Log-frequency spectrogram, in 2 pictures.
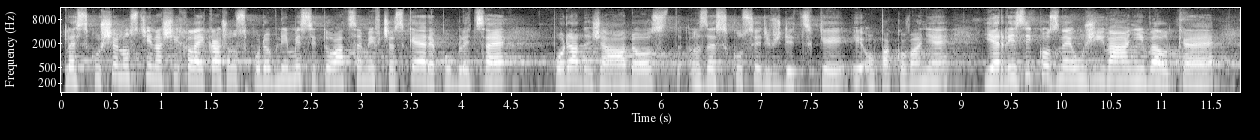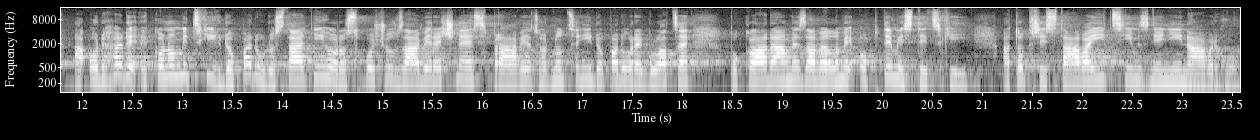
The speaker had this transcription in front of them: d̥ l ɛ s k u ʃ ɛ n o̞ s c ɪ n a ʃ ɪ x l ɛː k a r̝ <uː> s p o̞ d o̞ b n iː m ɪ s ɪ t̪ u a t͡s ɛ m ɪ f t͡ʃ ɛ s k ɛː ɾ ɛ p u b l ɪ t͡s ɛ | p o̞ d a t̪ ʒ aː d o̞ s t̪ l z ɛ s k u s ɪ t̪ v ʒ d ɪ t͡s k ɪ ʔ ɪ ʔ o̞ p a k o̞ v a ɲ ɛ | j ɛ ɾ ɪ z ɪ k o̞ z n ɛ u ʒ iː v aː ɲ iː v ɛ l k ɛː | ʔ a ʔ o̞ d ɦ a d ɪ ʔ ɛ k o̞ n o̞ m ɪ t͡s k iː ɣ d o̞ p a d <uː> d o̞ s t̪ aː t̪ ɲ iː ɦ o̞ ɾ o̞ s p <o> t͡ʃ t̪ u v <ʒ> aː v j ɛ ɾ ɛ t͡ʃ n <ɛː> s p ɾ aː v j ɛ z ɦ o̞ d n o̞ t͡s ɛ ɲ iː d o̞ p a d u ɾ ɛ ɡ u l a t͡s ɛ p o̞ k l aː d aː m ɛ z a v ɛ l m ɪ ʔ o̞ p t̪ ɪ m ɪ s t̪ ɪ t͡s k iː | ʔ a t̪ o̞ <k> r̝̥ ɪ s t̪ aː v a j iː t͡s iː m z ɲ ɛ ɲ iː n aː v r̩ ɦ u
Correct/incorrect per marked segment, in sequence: correct, correct, correct, incorrect, correct, incorrect

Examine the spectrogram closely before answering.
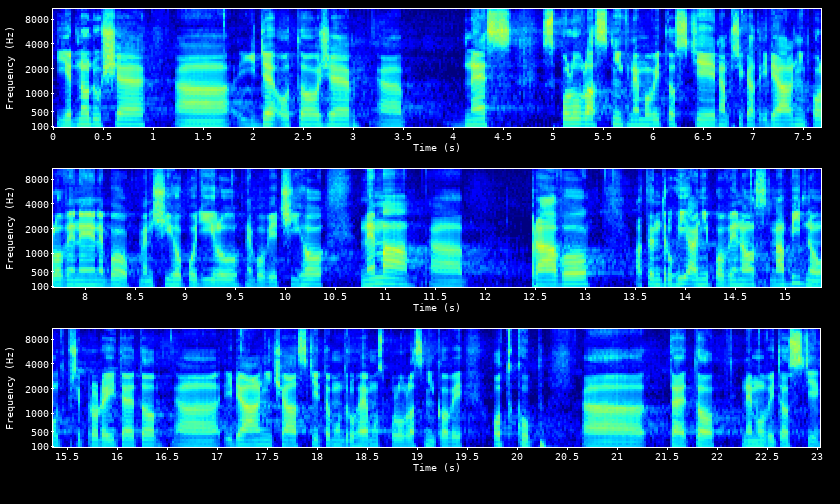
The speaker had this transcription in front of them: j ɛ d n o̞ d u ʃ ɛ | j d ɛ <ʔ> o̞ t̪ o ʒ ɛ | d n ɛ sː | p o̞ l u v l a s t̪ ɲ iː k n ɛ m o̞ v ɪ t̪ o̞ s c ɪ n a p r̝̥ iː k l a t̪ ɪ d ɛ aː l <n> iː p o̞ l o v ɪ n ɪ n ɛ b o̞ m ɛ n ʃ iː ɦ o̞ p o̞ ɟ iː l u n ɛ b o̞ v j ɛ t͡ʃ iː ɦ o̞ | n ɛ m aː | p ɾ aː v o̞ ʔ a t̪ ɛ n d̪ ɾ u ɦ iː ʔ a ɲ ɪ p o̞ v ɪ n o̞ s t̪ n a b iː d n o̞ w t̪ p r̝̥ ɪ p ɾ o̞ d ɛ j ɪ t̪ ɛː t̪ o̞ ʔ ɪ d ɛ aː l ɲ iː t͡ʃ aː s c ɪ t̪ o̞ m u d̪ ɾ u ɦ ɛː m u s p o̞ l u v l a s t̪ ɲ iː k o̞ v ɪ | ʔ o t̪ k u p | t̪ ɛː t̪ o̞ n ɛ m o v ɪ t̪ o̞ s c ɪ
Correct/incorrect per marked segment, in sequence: correct, incorrect

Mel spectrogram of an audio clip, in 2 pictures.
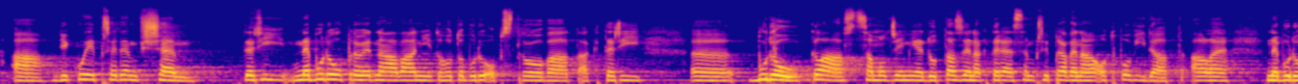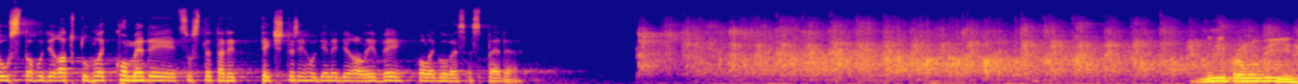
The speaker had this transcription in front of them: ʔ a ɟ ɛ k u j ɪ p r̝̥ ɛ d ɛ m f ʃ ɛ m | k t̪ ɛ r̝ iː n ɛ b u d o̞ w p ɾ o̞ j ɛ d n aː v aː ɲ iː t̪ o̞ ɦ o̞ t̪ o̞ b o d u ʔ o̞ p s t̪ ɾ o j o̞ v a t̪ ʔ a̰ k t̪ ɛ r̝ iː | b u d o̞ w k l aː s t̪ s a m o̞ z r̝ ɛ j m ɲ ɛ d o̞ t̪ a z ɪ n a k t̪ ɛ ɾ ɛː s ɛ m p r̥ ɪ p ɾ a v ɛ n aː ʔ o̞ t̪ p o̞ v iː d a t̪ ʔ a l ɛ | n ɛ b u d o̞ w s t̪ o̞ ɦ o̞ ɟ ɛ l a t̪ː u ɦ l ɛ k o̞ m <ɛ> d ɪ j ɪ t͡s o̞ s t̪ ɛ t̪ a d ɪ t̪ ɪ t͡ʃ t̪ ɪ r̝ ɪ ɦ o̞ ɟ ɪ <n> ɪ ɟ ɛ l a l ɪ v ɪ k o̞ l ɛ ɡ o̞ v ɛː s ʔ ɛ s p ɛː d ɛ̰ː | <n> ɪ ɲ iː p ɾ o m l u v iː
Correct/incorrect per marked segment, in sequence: correct, correct, correct

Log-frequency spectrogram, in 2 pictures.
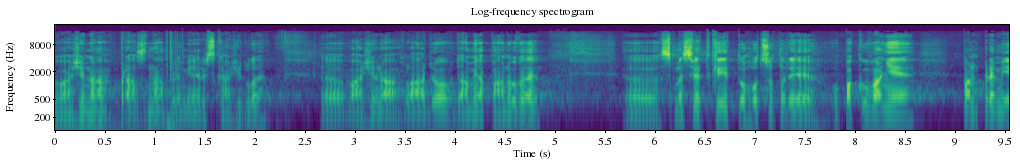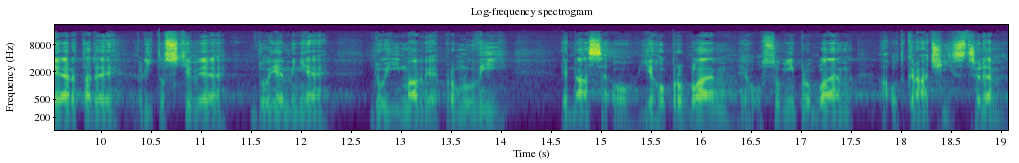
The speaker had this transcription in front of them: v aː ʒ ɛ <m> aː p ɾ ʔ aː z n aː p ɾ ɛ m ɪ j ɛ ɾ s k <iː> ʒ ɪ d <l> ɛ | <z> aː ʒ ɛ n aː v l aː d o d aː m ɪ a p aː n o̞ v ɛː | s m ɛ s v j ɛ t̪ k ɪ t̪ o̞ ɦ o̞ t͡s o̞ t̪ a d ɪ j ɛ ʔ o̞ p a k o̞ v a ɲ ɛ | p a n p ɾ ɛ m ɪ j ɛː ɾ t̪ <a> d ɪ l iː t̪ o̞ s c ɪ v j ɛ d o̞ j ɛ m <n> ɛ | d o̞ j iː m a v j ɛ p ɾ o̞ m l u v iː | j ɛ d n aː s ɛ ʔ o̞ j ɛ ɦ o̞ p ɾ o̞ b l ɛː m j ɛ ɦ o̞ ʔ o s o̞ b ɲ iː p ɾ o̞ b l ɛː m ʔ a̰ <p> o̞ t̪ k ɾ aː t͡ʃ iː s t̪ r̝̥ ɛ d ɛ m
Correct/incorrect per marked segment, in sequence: incorrect, incorrect, correct, incorrect, correct, incorrect, incorrect

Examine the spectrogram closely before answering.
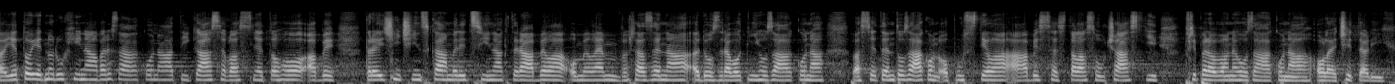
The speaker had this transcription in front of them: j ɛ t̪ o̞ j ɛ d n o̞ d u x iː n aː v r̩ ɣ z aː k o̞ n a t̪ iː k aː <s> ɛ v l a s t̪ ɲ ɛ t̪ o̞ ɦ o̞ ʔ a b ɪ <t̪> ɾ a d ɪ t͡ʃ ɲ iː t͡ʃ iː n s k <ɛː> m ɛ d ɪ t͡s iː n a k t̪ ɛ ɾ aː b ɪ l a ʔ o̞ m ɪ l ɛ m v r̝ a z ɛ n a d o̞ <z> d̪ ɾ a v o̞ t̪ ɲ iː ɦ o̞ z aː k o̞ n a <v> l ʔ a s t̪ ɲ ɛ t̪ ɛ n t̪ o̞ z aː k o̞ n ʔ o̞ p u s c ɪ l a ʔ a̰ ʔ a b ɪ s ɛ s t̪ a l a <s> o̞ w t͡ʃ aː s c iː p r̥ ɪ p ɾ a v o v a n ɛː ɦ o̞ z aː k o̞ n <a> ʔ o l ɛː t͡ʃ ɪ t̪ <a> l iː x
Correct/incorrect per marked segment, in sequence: correct, correct, incorrect, correct, correct, correct, correct, incorrect

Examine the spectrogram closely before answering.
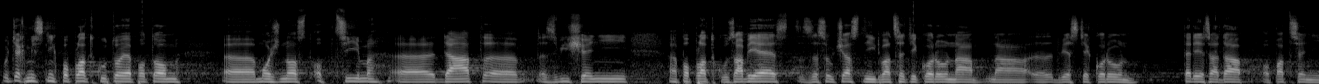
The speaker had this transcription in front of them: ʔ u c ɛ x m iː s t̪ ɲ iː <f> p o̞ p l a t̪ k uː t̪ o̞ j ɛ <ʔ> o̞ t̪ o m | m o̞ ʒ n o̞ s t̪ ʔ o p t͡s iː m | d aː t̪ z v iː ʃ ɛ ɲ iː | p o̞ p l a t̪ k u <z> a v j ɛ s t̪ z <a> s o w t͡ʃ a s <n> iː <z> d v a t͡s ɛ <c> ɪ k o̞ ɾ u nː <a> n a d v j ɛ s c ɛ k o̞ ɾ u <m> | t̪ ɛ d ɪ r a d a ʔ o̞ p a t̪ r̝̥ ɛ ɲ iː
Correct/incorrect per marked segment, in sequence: incorrect, incorrect, correct, incorrect, correct, incorrect, correct, correct, incorrect

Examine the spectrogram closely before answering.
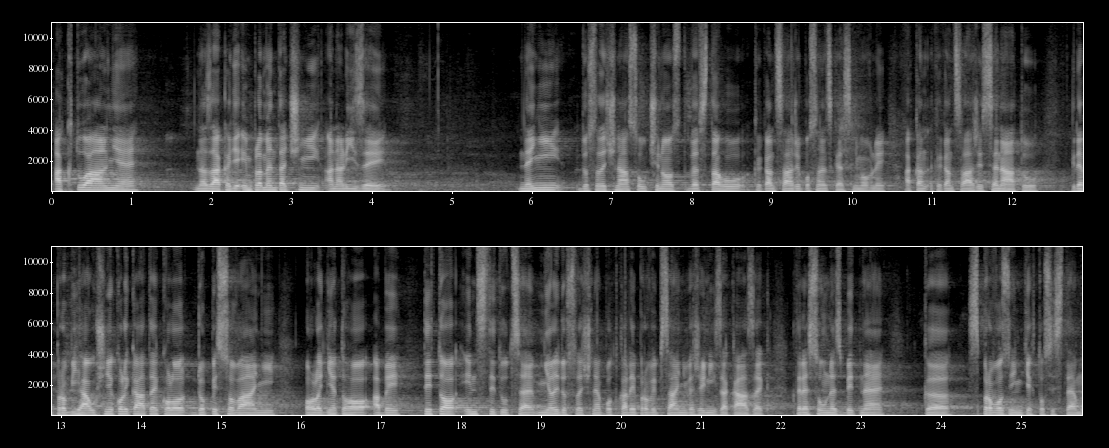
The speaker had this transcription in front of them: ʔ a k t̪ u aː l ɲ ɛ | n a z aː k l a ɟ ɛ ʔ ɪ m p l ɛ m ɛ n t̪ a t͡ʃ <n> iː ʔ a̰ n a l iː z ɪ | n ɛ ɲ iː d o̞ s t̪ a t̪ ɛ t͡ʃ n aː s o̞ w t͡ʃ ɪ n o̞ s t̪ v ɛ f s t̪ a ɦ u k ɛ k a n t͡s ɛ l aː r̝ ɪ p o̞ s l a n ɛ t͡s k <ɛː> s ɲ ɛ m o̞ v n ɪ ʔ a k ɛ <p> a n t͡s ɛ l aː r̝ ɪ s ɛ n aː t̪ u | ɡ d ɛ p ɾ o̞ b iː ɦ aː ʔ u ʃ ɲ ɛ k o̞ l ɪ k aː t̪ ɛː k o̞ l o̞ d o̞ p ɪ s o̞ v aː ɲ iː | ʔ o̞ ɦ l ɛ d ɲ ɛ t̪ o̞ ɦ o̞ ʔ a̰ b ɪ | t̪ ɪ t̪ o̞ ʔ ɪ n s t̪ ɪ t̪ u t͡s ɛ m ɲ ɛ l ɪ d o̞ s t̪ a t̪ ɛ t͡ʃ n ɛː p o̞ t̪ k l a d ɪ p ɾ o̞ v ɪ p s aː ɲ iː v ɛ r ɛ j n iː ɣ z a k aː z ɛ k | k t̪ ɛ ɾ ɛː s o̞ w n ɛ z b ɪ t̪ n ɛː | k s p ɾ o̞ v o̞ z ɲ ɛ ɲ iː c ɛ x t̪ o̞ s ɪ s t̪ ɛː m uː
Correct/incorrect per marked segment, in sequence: incorrect, correct, incorrect

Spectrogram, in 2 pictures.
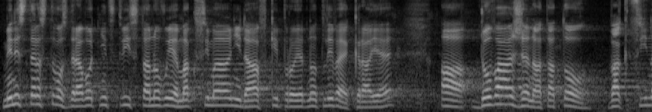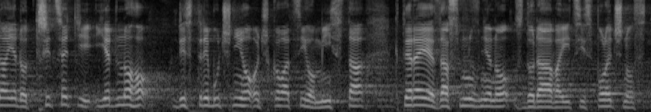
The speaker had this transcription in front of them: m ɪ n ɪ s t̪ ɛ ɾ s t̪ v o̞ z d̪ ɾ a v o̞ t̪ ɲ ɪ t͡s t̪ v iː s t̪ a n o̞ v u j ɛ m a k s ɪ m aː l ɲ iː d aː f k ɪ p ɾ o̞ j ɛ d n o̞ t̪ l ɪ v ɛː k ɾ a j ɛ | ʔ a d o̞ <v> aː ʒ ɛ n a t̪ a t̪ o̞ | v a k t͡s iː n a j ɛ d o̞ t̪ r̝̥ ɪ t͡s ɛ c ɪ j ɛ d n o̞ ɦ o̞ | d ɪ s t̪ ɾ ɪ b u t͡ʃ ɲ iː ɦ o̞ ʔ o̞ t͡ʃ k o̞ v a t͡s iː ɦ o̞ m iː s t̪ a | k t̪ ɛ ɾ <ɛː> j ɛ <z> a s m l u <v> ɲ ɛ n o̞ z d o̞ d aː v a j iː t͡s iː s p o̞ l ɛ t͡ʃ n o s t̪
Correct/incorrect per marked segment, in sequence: correct, correct, correct, correct

